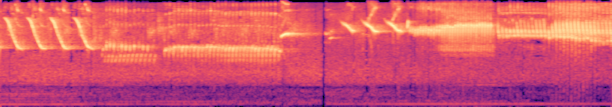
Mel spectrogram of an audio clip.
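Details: A male singing canary gives a fast, varied song: three quick falling whistles, then steady buzzy trills and sharp rising notes, ending in high rapid rolling trills.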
